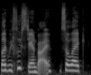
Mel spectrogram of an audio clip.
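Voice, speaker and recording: A woman's voice: high voice, huge pitch swings, normal speed, clear, resonant tone, no echo. A young woman chatting casually as a podcast guest, with lots of "like" and frequent laughs. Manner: chatty, fillers of "like", laughs often. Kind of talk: casual chat.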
